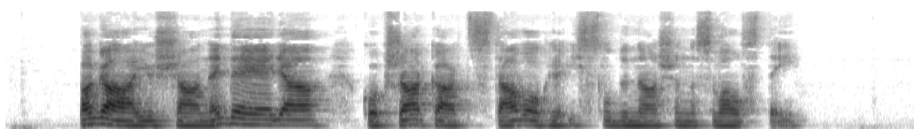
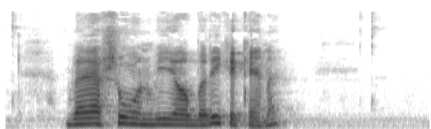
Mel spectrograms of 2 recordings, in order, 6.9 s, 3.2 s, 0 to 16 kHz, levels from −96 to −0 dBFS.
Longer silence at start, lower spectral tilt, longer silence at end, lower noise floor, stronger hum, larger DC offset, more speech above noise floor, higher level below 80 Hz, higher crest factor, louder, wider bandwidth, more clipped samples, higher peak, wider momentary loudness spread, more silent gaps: about the same, 0.6 s vs 0.5 s; about the same, -6 dB/octave vs -6.5 dB/octave; second, 0.9 s vs 1.15 s; first, -74 dBFS vs -68 dBFS; neither; neither; first, 52 dB vs 43 dB; about the same, -64 dBFS vs -66 dBFS; about the same, 22 dB vs 20 dB; first, -22 LUFS vs -26 LUFS; about the same, 11.5 kHz vs 11.5 kHz; neither; first, -2 dBFS vs -8 dBFS; first, 15 LU vs 8 LU; neither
